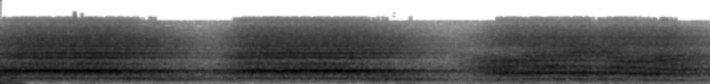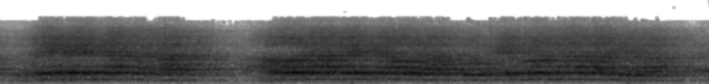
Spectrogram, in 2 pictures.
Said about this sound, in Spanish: Ya suena una de las bandas sonoras del fútbol español. Grita a los aficionados del Betis su himno.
